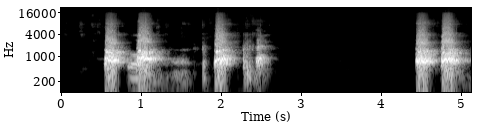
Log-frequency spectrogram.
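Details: Pet Aspin dogs Max and Poly around bath time, a burst of about five loud, rough barks in quick succession, then a pause and two more barks close together; a person's speech is heard between them.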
